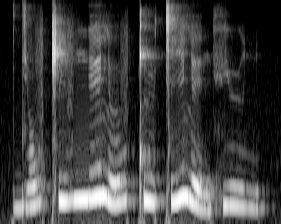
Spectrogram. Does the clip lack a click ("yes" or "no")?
no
